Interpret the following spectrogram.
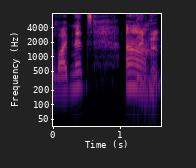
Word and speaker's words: Leibniz: I don't know how to pronounce that. Leibniz, I think.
